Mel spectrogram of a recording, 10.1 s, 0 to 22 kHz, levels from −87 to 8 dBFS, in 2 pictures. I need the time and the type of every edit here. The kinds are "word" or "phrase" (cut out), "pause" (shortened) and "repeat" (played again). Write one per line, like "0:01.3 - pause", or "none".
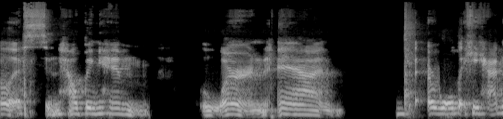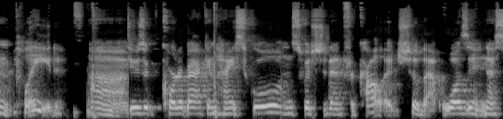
0:05.2 - word
0:06.3 - word
0:08.3 - word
